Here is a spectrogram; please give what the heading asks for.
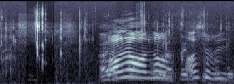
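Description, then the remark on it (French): Crisp crunching of someone biting and chewing a raw, wild leaf that is completely round with slightly notched edges and its base in the middle. A few quick bites come in the first second, followed by a voice speaking over the end. “C'est une feuille qui est totalement ronde, un petit peu avec des créneaux sur les bords, là. Et la base de la feuille, elle est au milieu.”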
